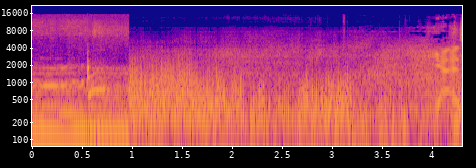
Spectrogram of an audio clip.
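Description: Background music that cuts off about a second in, followed by a steady rushing noise of wind on the microphone and the rumble of a boat underway on open water.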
